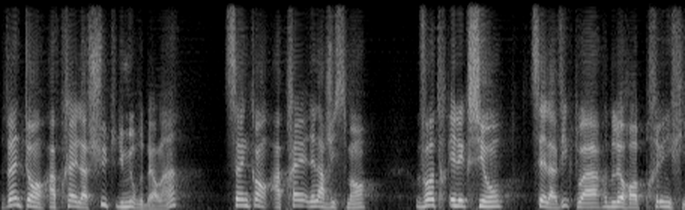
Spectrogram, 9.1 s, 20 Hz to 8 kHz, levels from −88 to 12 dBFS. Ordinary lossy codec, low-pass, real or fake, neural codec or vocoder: none; none; fake; codec, 16 kHz, about 1 kbps, DyCAST, with the encoder's durations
